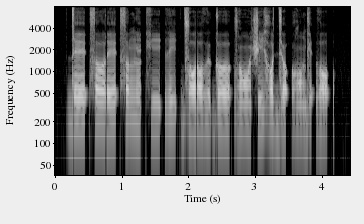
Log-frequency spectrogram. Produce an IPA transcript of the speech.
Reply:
d eː ʔ s ɤː ɾ eː ʔ s ɤ ŋ ẽ ʔ x iː ʔ ð iː ʔ d͡z ɔ ɾ ɔ ð ɯ ɡ ɤː ʔ z ɔ̃ː ʃ i ɣ ɔ dʲ ɔ ʔ ɣ ɔ̃ ɡ e ʔ ð ɔ ʔ

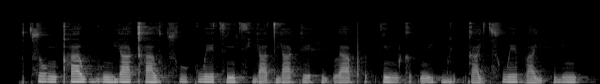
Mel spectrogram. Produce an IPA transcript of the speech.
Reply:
t͡s o˧ ŋ pʰ a˧ w b u˨˩ ŋ j a˦ kʰ a˧ w t͡sʰ u˧ k w e˥˧ t͡s ĩ˨˩ t͡sʰ j a˨˩ t̪ j a˧ k e˨˩ h i˨ ʔ l a˧ pʰ ə˨ k̚ s ĩ˧ m k ə˨ k̚ n̪ i˦ t̚ b i˨ t̚ k a˨˩ j t͡sʰ w e˦ b a˨˩ j h i˦ n

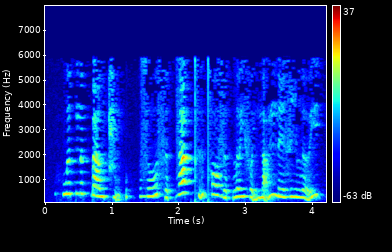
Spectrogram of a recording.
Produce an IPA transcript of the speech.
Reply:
h w ə˦˥ t̚ n ə˦˥ t̚ ɗ a˧ w t͡ɕ ṵ˧˨ ʔ | z o˨˦ s ə˨˩ t̚ z a˦˥ t̚ t̪ʰ ɨ̰˧˥ t̪ʰ ɔ˧ z ə˨˩ t̚ l ə˧ j f ə̰˧˨ j n a̰˧˥ m n e˧ z i˧ l ə̰˧˥ j

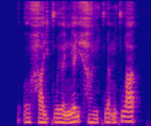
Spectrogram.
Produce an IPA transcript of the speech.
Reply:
ʔ o̤˨˩ h a˧˩ j k w ɨ˧˩ ə̯ ɲ ə˧ j h a̤˨˩ ŋ k w ə̰˧˥ m k w a˦˥ t̚

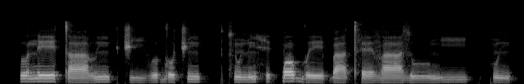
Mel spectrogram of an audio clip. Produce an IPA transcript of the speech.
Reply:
ʊ˦ n eː˦ t aː˨ β ĩ˦ | t͡ʃ iː˨ β ʊ˦ ɡ o˦ t͡ʃ ĩ˦ | t͡s ũ˨ n ĩ˦ h ɪ˨ k͡p ɔ˦ ɡʷ eː˨ ɓ a˨ tʰ ɛ˨ v aː˨ z uː˨ ŋ iː˦ | kʷ ĩ˨

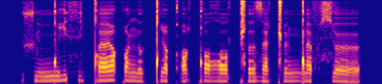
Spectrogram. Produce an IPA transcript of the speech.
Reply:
ʃ y ŋ͡ǃ i fʲ ə ǃ æ ɪ̯ q y ŋ ə ʊ̯ ǃ i qʼ ɔ ǃ ɔ ʁ ɔ ǁ ə z æ ǁ ø ŋ͡ǃ æ f ɕ œ

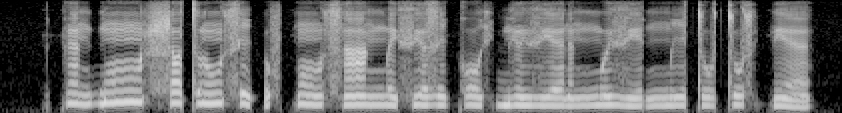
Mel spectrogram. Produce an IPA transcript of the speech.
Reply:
k ɛ̃ ɡ͡b õː ɬ ʌ t l ũ s i ʔ ɯ f p õː s ã ŋ͡m e fʲ ʌ z i k oː ç bʲ õ vʲ ɛː ɾ ɛ̃ ŋ͡m ɯ vʲ e ŋ͡m i t u t u s pʲ ɛ̃

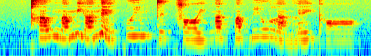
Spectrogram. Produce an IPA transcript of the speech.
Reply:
kʰ ɐ˨˧ w n̪ ɐ˨˥ m j ɐ˨˥ n e˨˩ j kʷ iː˧ m t̪ ɪ˨˥ k̚ s ɔː˨ j ŋ ɐ˧ t̚ p ɐ˧ p̚ iː˧ w l ɐ˨˩ n l e˨˧ j pʰ ɔː˨

